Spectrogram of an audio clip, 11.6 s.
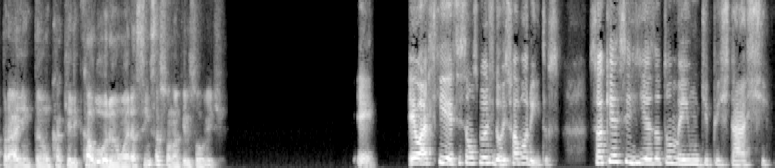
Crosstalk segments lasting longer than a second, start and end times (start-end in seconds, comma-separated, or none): none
